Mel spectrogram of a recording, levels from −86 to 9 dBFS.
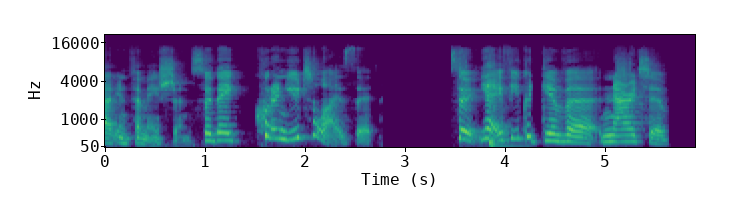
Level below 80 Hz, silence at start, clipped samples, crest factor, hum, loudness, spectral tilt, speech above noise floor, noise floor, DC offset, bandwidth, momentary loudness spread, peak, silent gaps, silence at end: -60 dBFS; 0 s; under 0.1%; 20 dB; none; -21 LUFS; -3 dB/octave; over 69 dB; under -90 dBFS; under 0.1%; 14.5 kHz; 11 LU; -2 dBFS; 2.79-3.45 s; 0.3 s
